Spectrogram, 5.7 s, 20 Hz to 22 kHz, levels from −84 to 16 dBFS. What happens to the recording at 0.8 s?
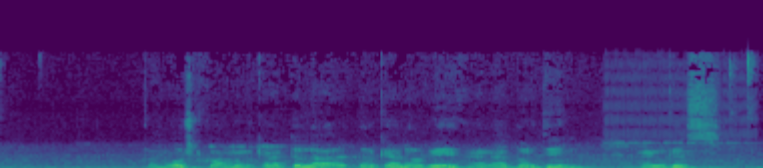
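Nothing goes wrong at 0.8 s; the speech plays through that moment intact, with no dropout, click or distortion.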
